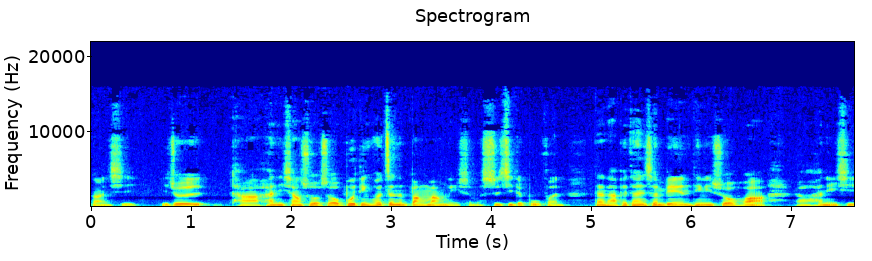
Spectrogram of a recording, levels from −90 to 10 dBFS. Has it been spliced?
no; 0 cuts

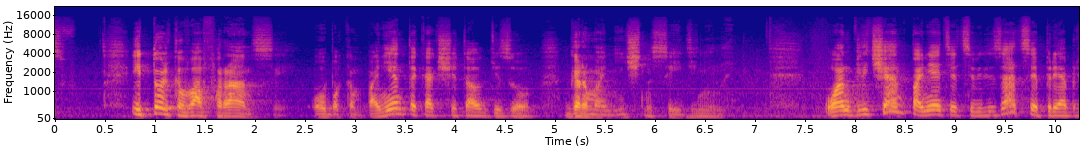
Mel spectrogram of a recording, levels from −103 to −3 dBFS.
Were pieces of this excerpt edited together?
no; 0 cuts

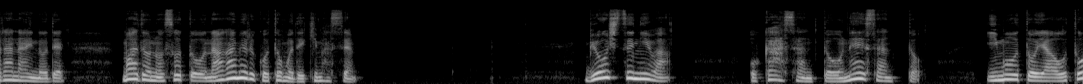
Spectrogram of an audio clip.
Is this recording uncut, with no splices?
yes; 0 cuts

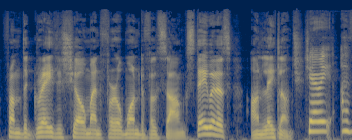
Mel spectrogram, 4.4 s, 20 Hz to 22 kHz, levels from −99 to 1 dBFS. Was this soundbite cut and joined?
no; 0 cuts

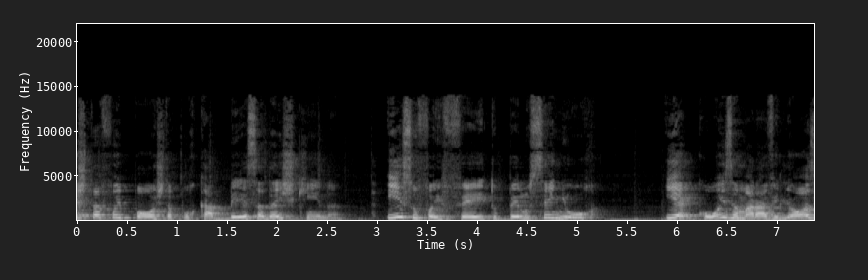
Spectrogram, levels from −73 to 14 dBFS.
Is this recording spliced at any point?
yes; 1 cut; at 2.9 s

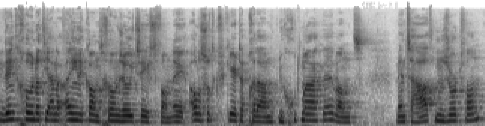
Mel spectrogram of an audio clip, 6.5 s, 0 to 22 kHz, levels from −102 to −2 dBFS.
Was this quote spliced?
no; 0 cuts

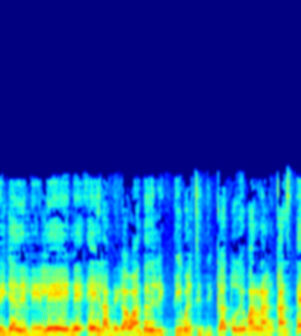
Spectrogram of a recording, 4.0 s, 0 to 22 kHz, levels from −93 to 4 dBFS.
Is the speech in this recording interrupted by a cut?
yes; 1 cut; at 1.3 s

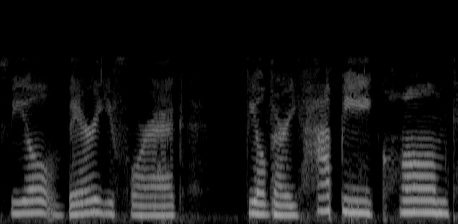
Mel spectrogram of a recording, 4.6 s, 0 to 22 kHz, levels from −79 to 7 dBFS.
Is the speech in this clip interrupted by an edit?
no; 0 cuts

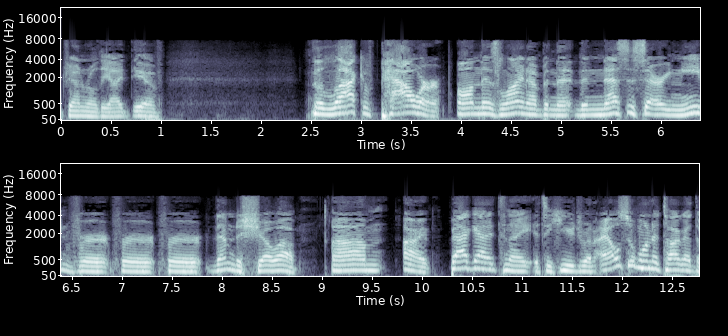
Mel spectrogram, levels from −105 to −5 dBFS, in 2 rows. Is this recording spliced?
yes; 1 cut; at 7.4 s

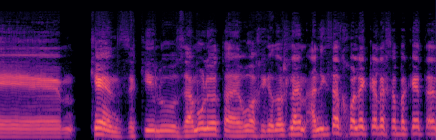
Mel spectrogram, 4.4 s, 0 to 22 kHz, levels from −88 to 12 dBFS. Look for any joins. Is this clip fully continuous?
yes; 0 cuts

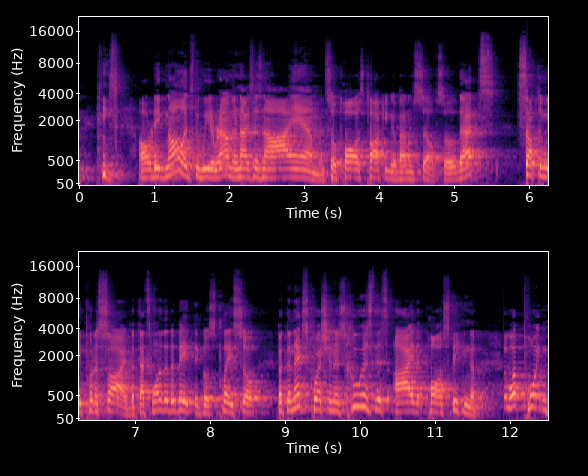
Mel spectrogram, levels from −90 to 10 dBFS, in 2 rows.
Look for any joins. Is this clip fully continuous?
yes; 0 cuts

